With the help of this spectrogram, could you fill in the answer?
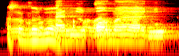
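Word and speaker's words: القمر: কমারু তো এইখানে দেখেন এইখানে আমরা লামটা পড়তেছি তাই না এখানে কিন্তু লামটা আমরা বাদ দেইনি আর ওইখানে আমরা লামটা বাদ দিলাম তো এই এই দুইটা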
